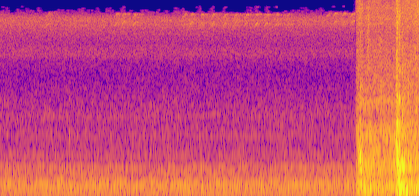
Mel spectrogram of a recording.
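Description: Faint, steady low hum and hiss of background noise. About four and a half seconds in it cuts abruptly to louder handling noise with a few sharp knocks.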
